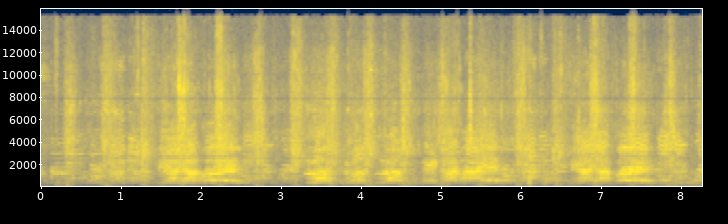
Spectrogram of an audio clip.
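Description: A group of voices chanting and shouting together in short, loud phrases, a Kanak dance chant, growing loud about a second in.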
